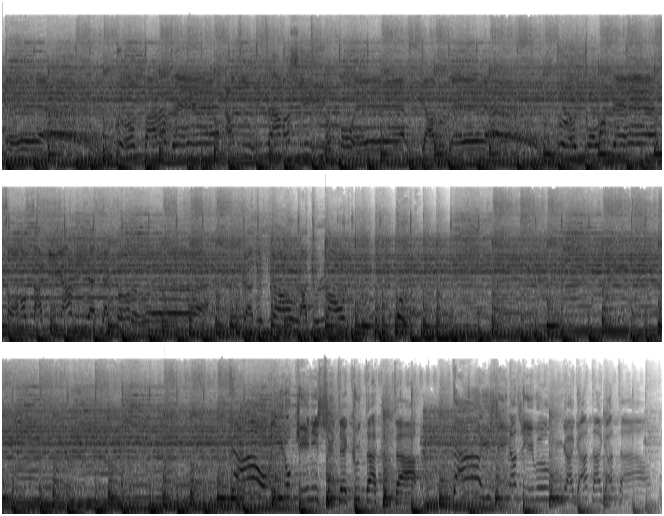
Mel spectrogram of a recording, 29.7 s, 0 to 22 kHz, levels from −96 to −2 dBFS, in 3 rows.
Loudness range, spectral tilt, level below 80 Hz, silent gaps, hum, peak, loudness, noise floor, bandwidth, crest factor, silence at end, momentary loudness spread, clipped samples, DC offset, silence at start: 3 LU; -4.5 dB/octave; -18 dBFS; none; none; 0 dBFS; -11 LUFS; -32 dBFS; 16 kHz; 10 dB; 0.2 s; 4 LU; under 0.1%; under 0.1%; 0 s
